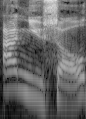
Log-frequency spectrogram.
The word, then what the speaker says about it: Anusol: Listen, when I go in and buy my Anusol, that's how it's pronounced, I say it loud and proud.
